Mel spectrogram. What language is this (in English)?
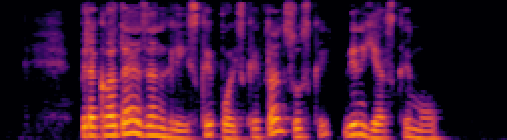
Belarusian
